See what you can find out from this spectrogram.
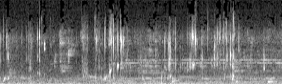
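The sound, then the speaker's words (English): Water trickles and splashes, with scattered bright drips and gurgles over a steady wash of flowing stream noise, as several gallons are drawn from a stream in Taizhou, whose banks are littered with electrical cable, to test it for harmful chemicals. “On this day, they draw several gallons from a stream.”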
